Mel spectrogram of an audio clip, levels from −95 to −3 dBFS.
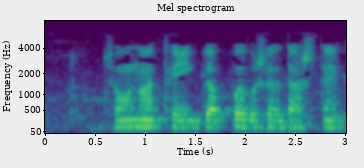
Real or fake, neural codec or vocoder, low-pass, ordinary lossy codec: fake; vocoder, 24 kHz, 100 mel bands, Vocos; 7.2 kHz; MP3, 24 kbps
